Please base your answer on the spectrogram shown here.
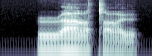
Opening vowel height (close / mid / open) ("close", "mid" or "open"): open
